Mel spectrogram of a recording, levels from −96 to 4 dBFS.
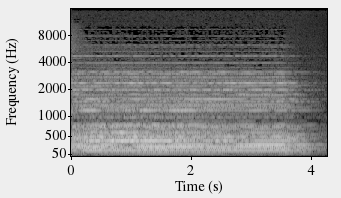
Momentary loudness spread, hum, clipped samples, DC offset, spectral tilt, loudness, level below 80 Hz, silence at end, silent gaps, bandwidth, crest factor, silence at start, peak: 4 LU; 50 Hz at -60 dBFS; under 0.1%; under 0.1%; -6 dB/octave; -20 LUFS; -52 dBFS; 0.05 s; none; 16 kHz; 14 dB; 0 s; -6 dBFS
